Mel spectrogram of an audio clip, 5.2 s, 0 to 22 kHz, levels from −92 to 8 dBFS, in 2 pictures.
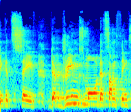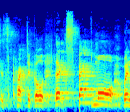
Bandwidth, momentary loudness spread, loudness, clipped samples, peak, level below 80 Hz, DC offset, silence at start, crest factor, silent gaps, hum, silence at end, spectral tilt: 15 kHz; 9 LU; -15 LUFS; under 0.1%; 0 dBFS; -64 dBFS; under 0.1%; 0 s; 16 dB; none; none; 0 s; -4 dB/octave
